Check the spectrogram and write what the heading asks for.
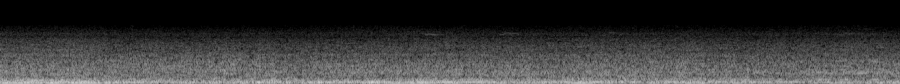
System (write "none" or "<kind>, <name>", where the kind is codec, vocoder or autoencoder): none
